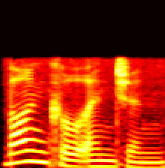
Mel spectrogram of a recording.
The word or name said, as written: Wankel engine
